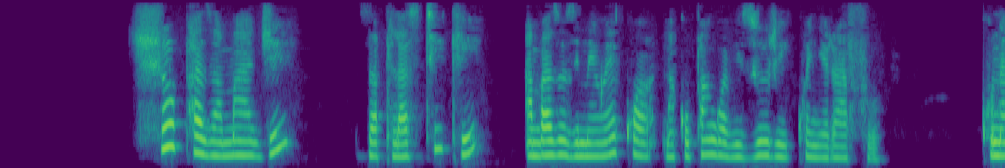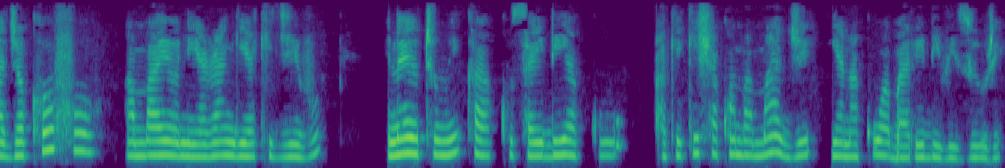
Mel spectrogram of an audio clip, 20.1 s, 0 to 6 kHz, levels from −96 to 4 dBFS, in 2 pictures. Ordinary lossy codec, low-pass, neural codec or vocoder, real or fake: MP3, 32 kbps; 5.4 kHz; none; real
